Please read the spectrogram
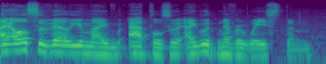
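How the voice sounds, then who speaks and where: Talking at a very slow pace, this man speaks. His pitch varies in an ordinary way. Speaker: game developer streamer. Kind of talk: livestream chat with viewers. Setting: live stream.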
